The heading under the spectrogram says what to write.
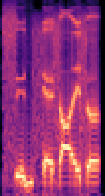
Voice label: Robot Synthesizer, robot vox; X-Static Goldmine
